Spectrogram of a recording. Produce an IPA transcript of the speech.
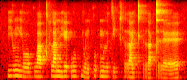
j ɯ˥˩ ŋ j oː˧ k w a˦˥ p̚ kʰ l a˥˩ n j e˥˩ ʔ w u˦˥ k̚ j u˩˦ n k u˥˩ ʔ m ɯː˦˥ t i˨˩ ʔ kʰ r a˧ j kʰ r a˨˩ k̚ t r ɛː˩˦

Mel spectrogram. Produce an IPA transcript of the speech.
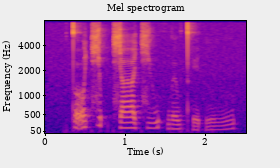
t̪ ɔ̰˧˥ t͡ɕ ə˦˥ p̚ t͡ɕ aː˧ t͡ɕ ɨ˨˦ w h w ə˧ w t̪ʰ e˨˩ t̚ l u˨˦

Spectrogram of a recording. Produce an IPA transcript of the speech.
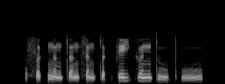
f ɐ˨˥ k̚ ŋ ɐ˨˩ ŋ t̪ ɐ˨˥ ŋ s ɐ˨˩ ŋ t̪ ɐ˧ k̚ f e˥ j k ɵ˥ n t̪ uː˨ pʰ uː˨˥ p̚

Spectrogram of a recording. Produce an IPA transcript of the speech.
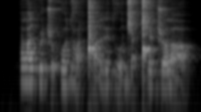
lˠ i f ɯ ʈ͡ʂ o̰ f o dʱ ɑ̰ ǃʰ ɑ̰ r ɯ dʱ o̰ d͡ʑ ɑ̰ ǃʰ e ʈ͡ʂ ø lˠ ɑ̰

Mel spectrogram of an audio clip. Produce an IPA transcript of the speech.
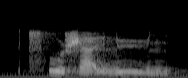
t͡sʰ u˥˩ ʂ a̰˨˩ ɪ̯ l y˥˩ n

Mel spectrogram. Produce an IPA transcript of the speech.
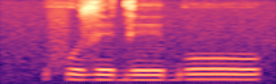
f ʊ˨ z e˨ d eː˨ b oː˦

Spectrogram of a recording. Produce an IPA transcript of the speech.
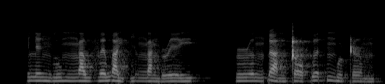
l e˨˩ ŋ l u˨˩ m ŋ a˨˩ w v ɛ˧˥ w a˨˩ j ʔ i˨˩ ə̯ ŋ a˨˩ ŋ ɹ e˧ j | ɹ ə˨˩˦ ŋ ɗ a˨˩˨ ŋ ʈ ɔ˨˩˨ ɓ əː˦˥ t̚ m u˨˩ ʈ ə˨˩ m

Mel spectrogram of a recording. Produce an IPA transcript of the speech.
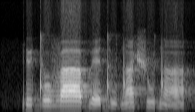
ɾ ɨ˦ d o˦ v aː˦ b ɛ˨˦ d u˨ d ã˦ ʃ u˧ d ã˨

